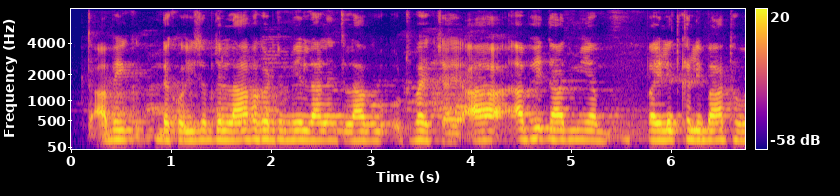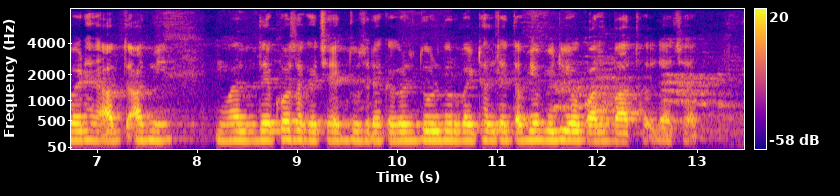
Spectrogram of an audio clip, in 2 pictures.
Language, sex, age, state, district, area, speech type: Maithili, male, 18-30, Bihar, Begusarai, rural, spontaneous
